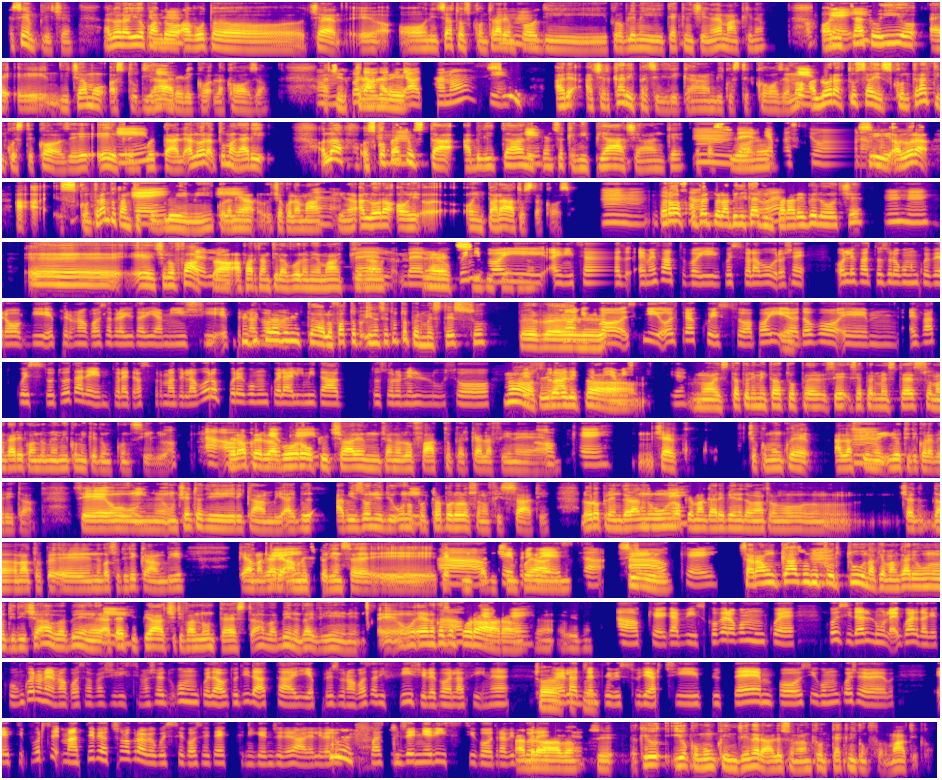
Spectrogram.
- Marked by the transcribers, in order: "cioè" said as "ceh"; distorted speech; "frequentarle" said as "frenquentale"; "allora" said as "alloa"; "cioè" said as "ceh"; drawn out: "ehm"; "Cioè" said as "ceh"; tapping; other background noise; "cioè" said as "ceh"; "cioè" said as "ceh"; "cioè" said as "ceh"; "cioè" said as "ceh"; tsk; "Cioè" said as "ceh"; "cioè" said as "ceh"; "proprio" said as "propio"; other noise
- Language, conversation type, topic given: Italian, unstructured, Come hai iniziato a imparare una nuova abilità?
